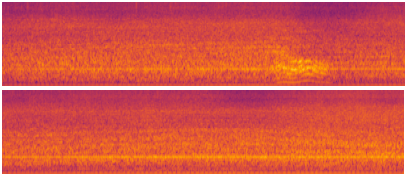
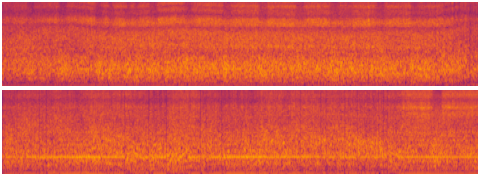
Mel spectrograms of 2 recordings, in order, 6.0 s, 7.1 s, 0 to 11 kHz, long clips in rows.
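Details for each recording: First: RealYou no-dilution foam cannon (soap tank on top, under $20) spraying undiluted Adam's Mega Foam: steady, even hiss with no spurting or sputtering; huge foam output, uses little solution, normal spraying. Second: Sub-$20 no-dilution foam cannon with 80 ml undiluted Adam's Mega Foam and a new pickup tube, past two minutes of run time: steady hiss turns choppy and pulsing, about four spurts a second.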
